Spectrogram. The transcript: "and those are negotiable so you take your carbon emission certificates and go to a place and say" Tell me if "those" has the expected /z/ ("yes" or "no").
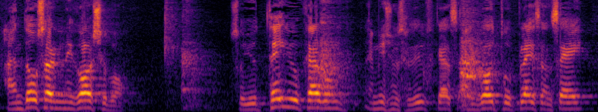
no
